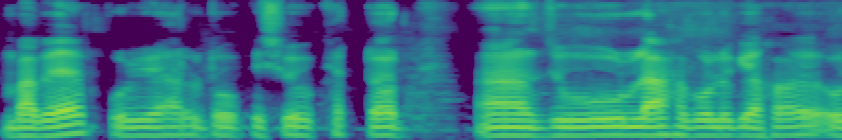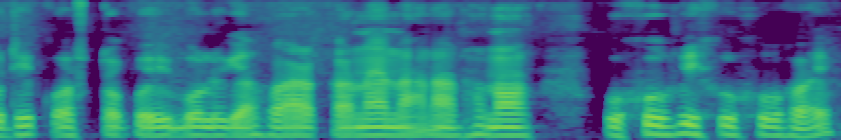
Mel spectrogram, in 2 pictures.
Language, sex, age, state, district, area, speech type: Assamese, male, 45-60, Assam, Dhemaji, rural, spontaneous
